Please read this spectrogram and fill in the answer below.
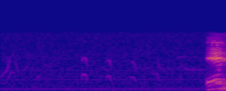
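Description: Near silence: faint room tone with a few very faint short squeaks a little under a second in.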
